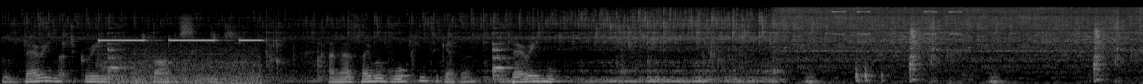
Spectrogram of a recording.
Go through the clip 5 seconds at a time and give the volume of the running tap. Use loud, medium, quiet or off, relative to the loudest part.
medium, loud, loud.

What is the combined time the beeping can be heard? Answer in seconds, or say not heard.
3 s.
